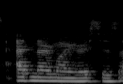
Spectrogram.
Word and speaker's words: adenomyosis: Adenomyosis.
